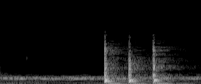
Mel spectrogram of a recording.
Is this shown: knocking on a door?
yes

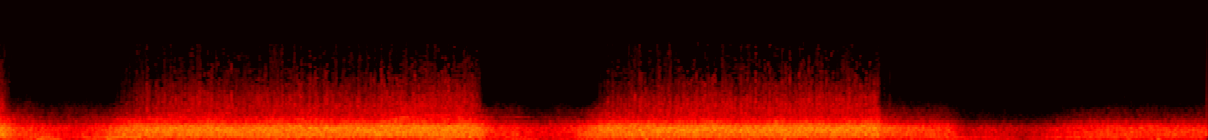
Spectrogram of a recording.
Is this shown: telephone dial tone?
no

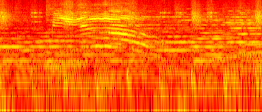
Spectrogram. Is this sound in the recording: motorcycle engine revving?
no

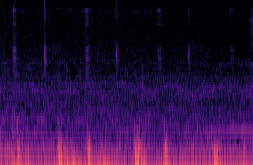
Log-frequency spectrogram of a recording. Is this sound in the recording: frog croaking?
no

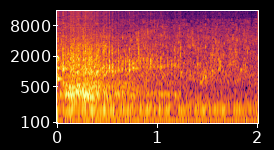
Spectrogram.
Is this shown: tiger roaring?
yes

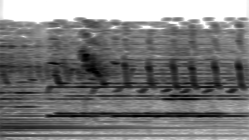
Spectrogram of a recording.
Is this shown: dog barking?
no

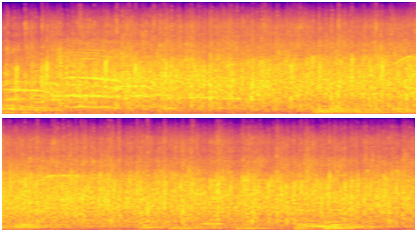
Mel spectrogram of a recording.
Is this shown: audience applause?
yes

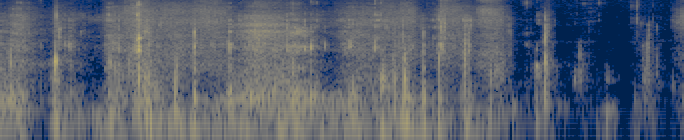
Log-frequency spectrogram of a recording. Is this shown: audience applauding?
no

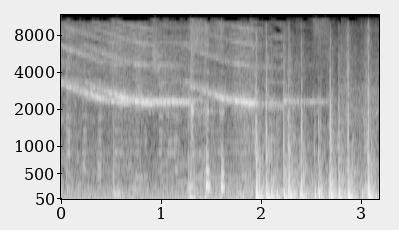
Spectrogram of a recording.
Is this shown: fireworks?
yes

